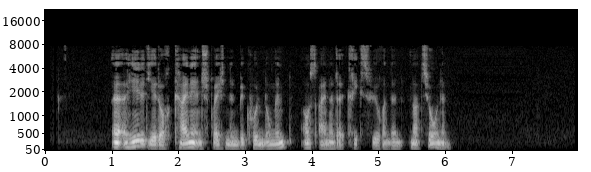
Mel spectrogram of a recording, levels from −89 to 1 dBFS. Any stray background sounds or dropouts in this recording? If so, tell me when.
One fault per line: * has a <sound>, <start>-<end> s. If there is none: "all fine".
all fine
